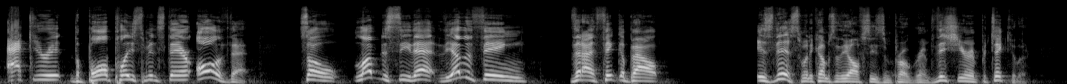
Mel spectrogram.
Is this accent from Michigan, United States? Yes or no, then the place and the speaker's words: no; Memphis, Tennessee, United States; Like I'm from Memphis.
